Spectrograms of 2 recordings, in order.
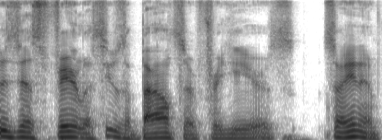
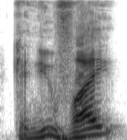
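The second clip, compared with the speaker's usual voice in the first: louder challenge with rising end; blunt challenge; 8 dB louder than usual. Retold or imitated. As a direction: imitate dad challenging a stranger. Dad challenges big stranger.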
